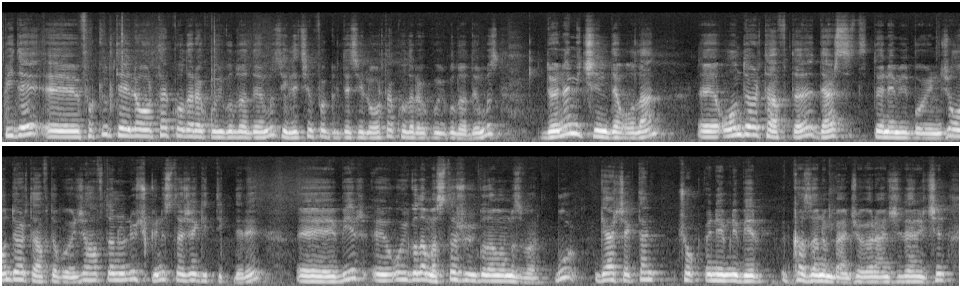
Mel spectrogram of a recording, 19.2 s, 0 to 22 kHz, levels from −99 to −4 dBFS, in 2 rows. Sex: male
